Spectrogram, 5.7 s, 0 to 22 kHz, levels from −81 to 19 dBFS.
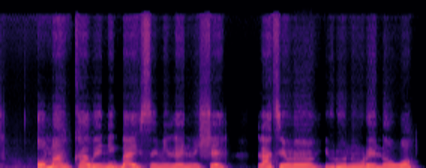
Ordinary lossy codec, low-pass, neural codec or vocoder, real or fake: none; none; autoencoder, 48 kHz, 32 numbers a frame, DAC-VAE, trained on Japanese speech; fake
